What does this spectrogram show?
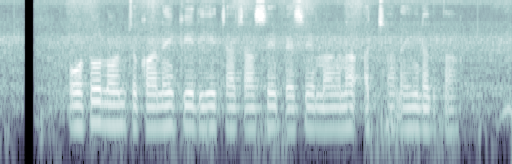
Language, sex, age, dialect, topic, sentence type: Hindi, male, 31-35, Marwari Dhudhari, banking, statement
